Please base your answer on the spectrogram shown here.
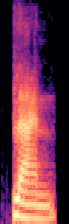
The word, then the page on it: plan: Indian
